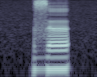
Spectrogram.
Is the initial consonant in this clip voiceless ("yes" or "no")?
no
